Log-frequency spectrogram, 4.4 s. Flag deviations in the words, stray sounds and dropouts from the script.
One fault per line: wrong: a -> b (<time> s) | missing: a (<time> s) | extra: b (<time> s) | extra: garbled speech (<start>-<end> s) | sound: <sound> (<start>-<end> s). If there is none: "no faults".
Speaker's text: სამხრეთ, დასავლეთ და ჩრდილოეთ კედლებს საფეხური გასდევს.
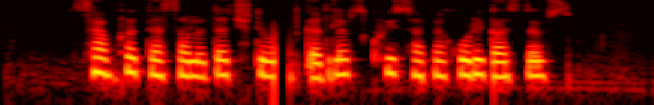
sound: dropout (1.9-2.0 s)
extra: ქვის (2.6 s)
